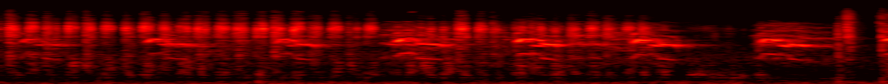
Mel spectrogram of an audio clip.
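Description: Rapid scratching of a poker-chip scratcher across the latex of a scratch-off lottery ticket. Over it a bird repeats a short chirping call every half second or so.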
